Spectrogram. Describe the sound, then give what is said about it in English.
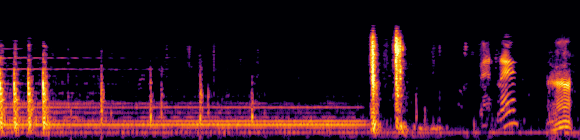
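Three quick knocks on a door at night, then a few slower, spaced knocks over a steady low hum, followed by brief clattering and voices speaking. “Two nights later, I was alone, and there was a knock on the door.”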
